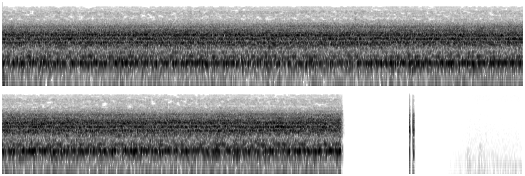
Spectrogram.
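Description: Home-built milling machine running steadily as its spindle drills a key hole through the joint between a steel flange and the mill taper, a constant whir with steady tones in it. It cuts off abruptly about eight and a half seconds in, and a single click follows.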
